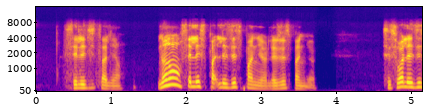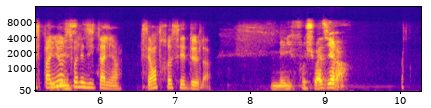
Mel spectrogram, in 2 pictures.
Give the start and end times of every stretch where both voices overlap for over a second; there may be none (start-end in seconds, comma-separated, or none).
none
